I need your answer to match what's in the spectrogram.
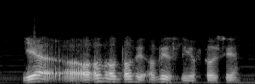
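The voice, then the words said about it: Flat, monotone voice. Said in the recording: “sorry for my monotone voice all the time, but I'm really nervous, I have to say, and this always gets monotone”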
